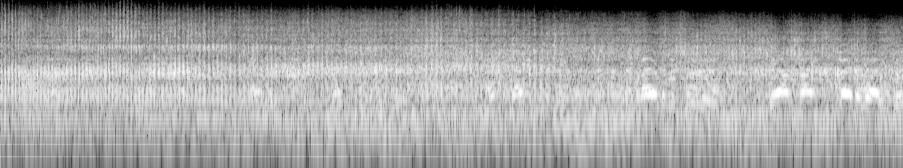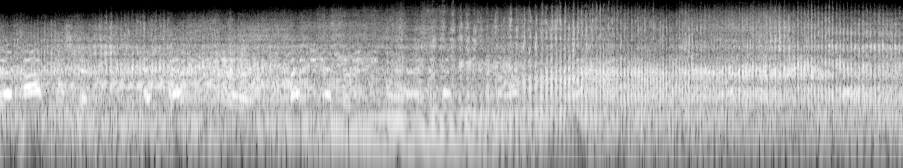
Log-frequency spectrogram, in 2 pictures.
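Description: Motorcycle engines roar loudly, rising and falling as the bikes race around a track.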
